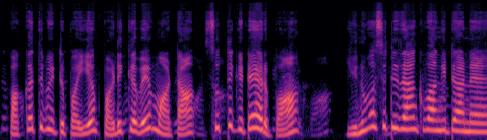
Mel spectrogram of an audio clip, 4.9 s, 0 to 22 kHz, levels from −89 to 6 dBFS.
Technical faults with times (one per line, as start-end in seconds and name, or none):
0.00-4.88 echo with no canceller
